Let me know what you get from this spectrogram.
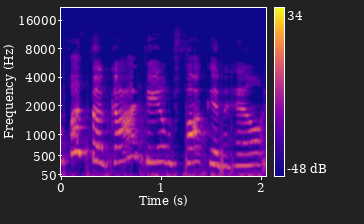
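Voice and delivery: high, slow incredulous inner outburst; stunned, drawn-out disbelief; inner outrage. Retold or imitated. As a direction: let the disbelief spill out. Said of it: "And I'm sort of thinking".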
